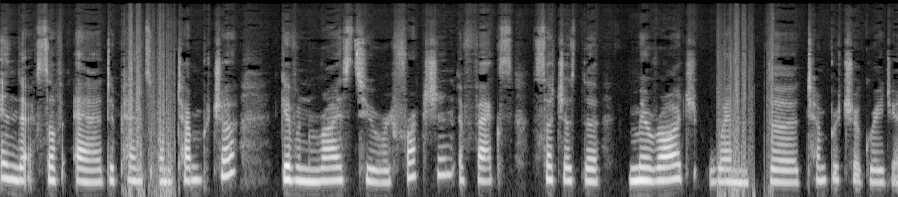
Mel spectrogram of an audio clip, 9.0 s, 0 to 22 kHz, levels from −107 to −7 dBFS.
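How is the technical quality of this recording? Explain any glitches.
The speech is interrupted twice by loose connector crackle. From 1.23 to 1.74 s, just after "of air" and before "temperature giving rise", and again from 7.16 to 7.73 s, after "such as the mirage", the sound breaks into an irregular scratching burst. A worn or dirty contact in the signal path is rapidly making and breaking as it shifts, chopping the audio. Any DC on the line turns those make-and-break moments into pops.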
